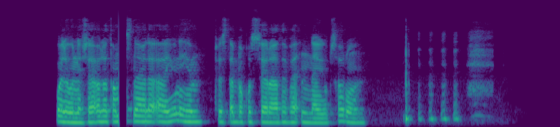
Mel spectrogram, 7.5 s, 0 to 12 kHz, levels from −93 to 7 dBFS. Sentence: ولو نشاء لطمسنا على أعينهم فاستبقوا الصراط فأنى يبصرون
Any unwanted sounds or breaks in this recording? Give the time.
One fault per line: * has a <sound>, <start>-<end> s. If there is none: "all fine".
* has a dropout, 1.6-1.7 s
* has a laugh, 5.4-6.6 s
